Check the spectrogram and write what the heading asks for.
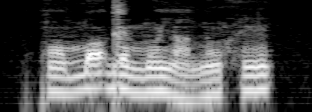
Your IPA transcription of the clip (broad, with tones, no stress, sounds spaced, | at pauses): k ɔ̃˦ m ɔ˦ ɡ e˦˨ m ũ˧ j ã˨ n ũ˧ h ĩ˦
